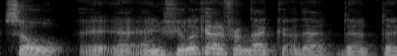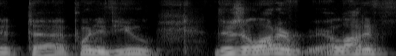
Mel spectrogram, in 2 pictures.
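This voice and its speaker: Speaking at a moderate pace, this francophone Canadian man has a mellow, low voice with a gravelly texture. He's one of the participants in a casual group discussion, thinking out loud, often restarting, and ending his points on "right?"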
